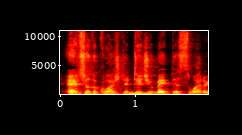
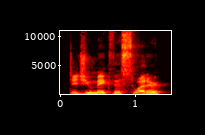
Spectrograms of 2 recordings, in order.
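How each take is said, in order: First: Higher, raised demand; mock yell. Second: Said in the usual way. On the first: Surgeon yelling at the girl over the sweater, mock yell. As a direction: bark the question at her. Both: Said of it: "He's all yelling and shit".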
